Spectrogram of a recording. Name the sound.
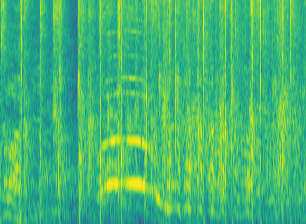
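audience clapping and applause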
